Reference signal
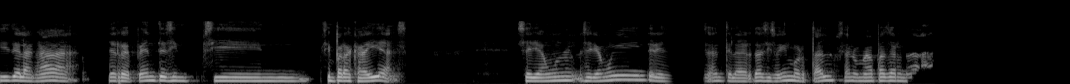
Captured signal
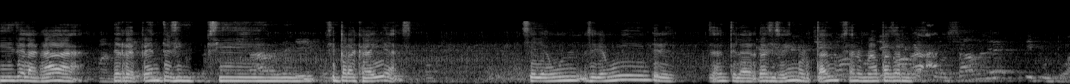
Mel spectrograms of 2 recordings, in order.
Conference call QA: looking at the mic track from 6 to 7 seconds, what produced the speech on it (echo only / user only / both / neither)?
echo only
